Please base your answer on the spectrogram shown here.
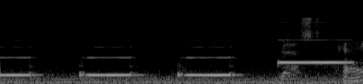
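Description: A workout interval timer beeps three times at a steady pace, followed by a longer higher tone marking rest, clear over a low room rumble.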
